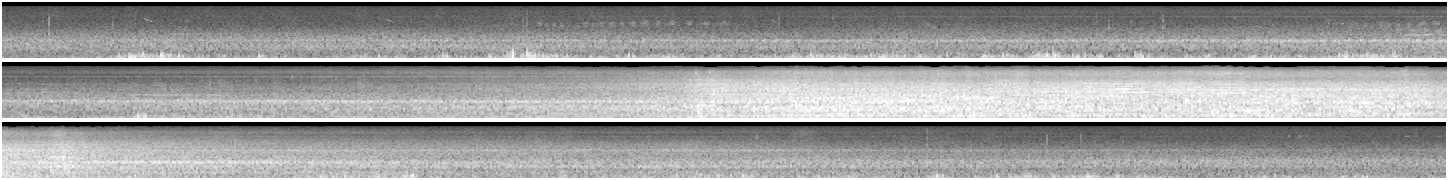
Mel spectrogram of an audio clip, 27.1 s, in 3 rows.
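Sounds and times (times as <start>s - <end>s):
electric train passing: 1.7s - 27.0s.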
